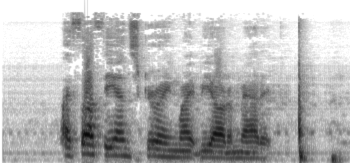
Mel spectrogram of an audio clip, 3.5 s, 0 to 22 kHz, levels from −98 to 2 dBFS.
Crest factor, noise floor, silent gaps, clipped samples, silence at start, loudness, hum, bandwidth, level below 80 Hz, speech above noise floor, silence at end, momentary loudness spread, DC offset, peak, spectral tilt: 14 dB; -53 dBFS; none; under 0.1%; 0.6 s; -14 LUFS; none; 16 kHz; -44 dBFS; 40 dB; 0.15 s; 10 LU; under 0.1%; 0 dBFS; -5.5 dB/octave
